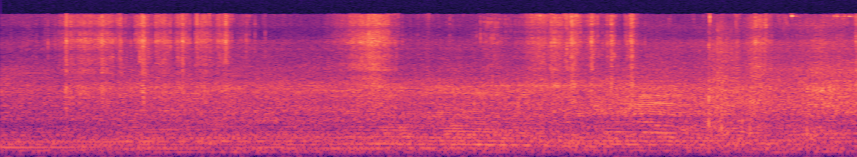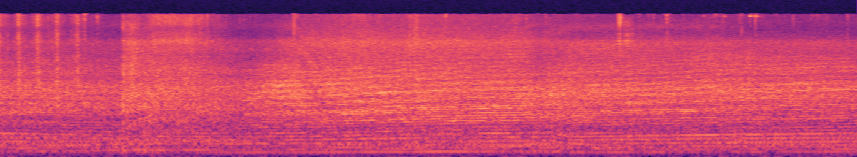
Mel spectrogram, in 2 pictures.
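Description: Road traffic: motor vehicle engines running steadily, their pitch shifting as vehicles pass.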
